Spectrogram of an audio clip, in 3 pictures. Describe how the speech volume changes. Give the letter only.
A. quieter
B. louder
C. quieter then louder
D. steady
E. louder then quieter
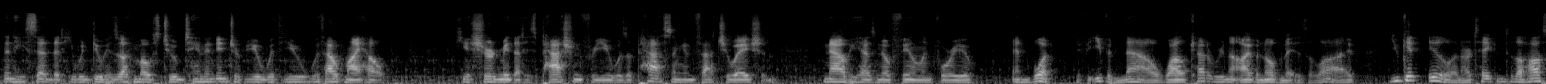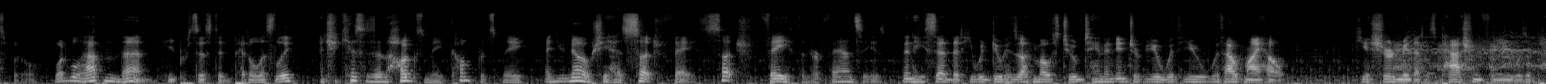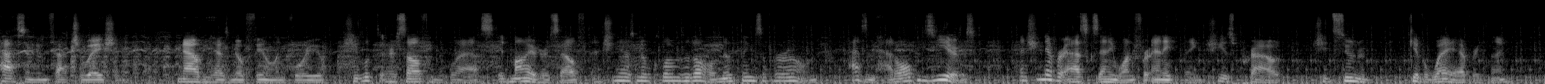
D.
